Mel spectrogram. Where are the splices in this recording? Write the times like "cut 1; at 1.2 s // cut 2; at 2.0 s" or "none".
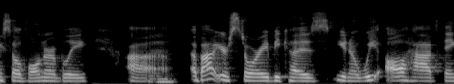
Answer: none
